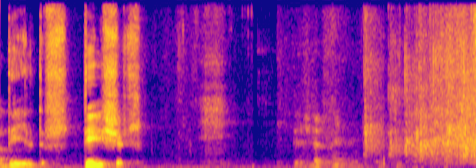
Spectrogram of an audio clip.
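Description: A middle-aged man speaks with animation through a microphone in a hall.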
